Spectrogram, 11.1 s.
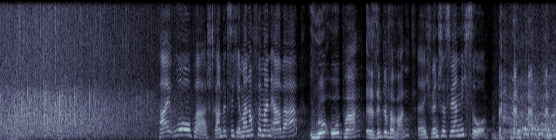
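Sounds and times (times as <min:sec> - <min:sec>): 
audience applause greeting a surprise guest on a stage show: 0:00.0 - 0:03.7
speech: 0:03.2 - 0:11.1
laughter: 0:09.9 - 0:11.1.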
